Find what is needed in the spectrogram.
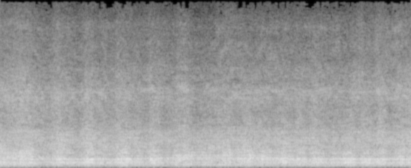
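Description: Handheld propane torch burning with a steady, continuous rushing hiss as its flame is swept over wet acrylic paint to pop trapped air bubbles.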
